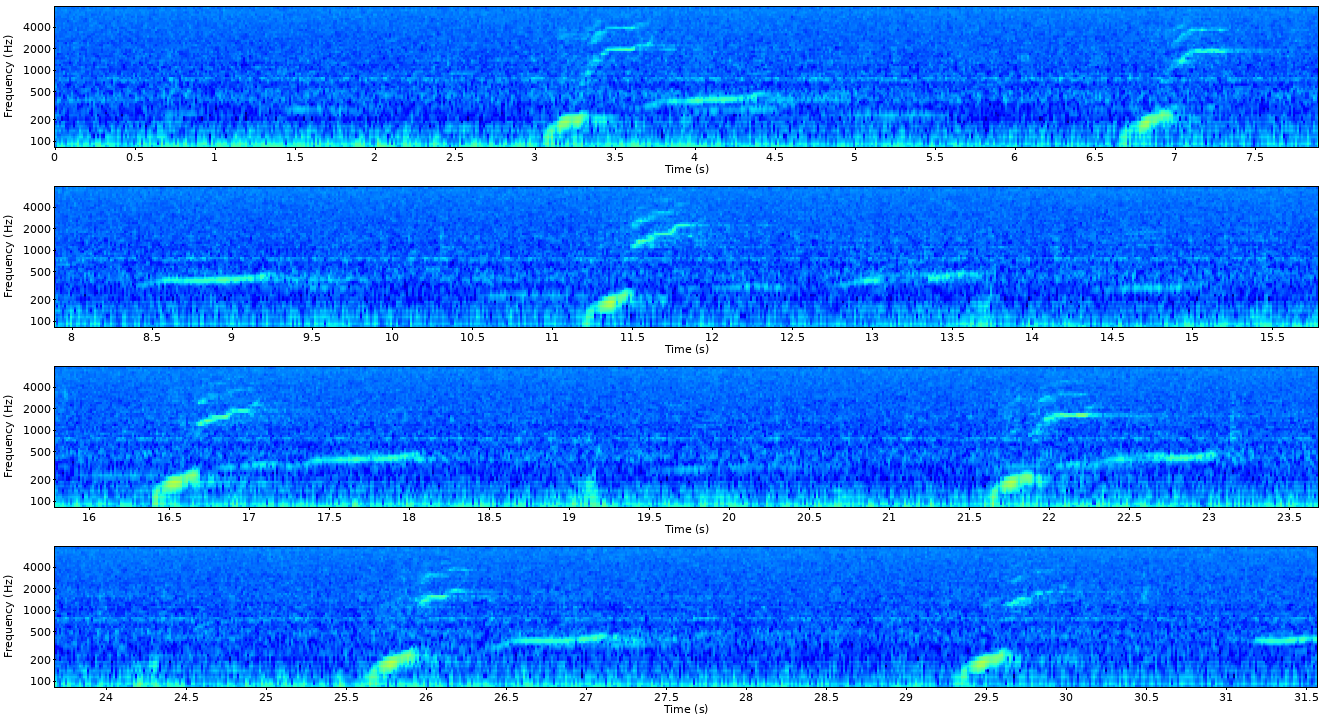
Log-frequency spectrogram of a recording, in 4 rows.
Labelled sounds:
3.4	3.8	humpback whale, 1.9 to 4.2 kHz
7.0	7.5	humpback whale, 0.99 to 3.8 kHz
11.5	12.0	humpback whale, 1.1 to 2.5 kHz
16.5	17.1	humpback whale, 1.2 to 2.0 kHz
21.9	22.3	humpback whale, 1.3 to 1.8 kHz
25.9	26.2	humpback whale, 1.2 to 1.7 kHz
29.6	29.8	humpback whale, 1.1 to 1.6 kHz

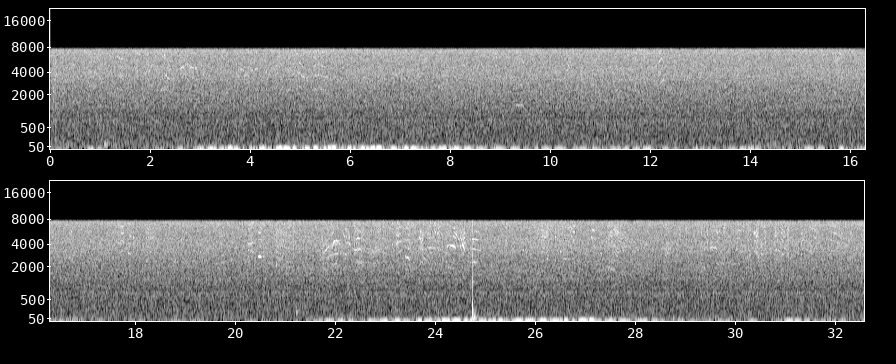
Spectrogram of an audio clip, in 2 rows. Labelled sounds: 5.3	5.6	Pacific white-sided dolphin, 3.4 to 3.8 kHz
21.9	22.1	Pacific white-sided dolphin, 2.8 to 3.1 kHz
27.3	27.6	Pacific white-sided dolphin, 1.7 to 2.1 kHz

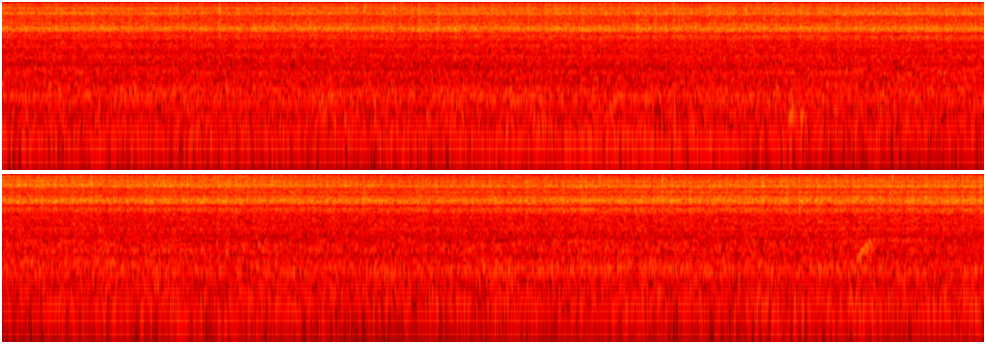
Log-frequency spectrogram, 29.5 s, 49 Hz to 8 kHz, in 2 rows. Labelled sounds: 27.8	28.1	humpback whale, 1.1 to 1.2 kHz

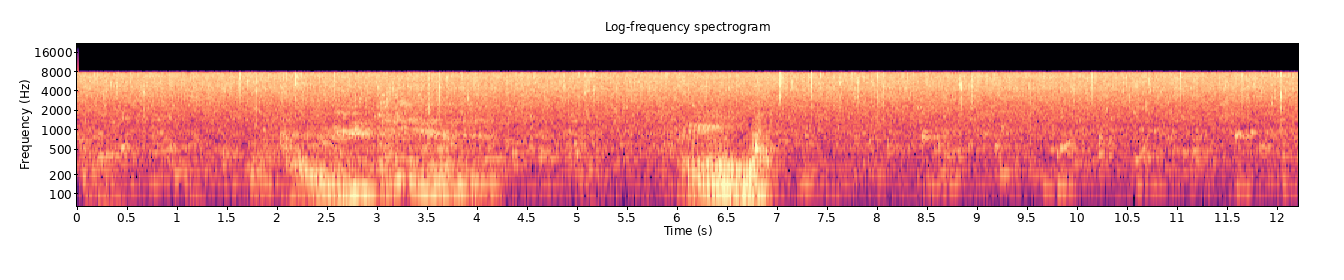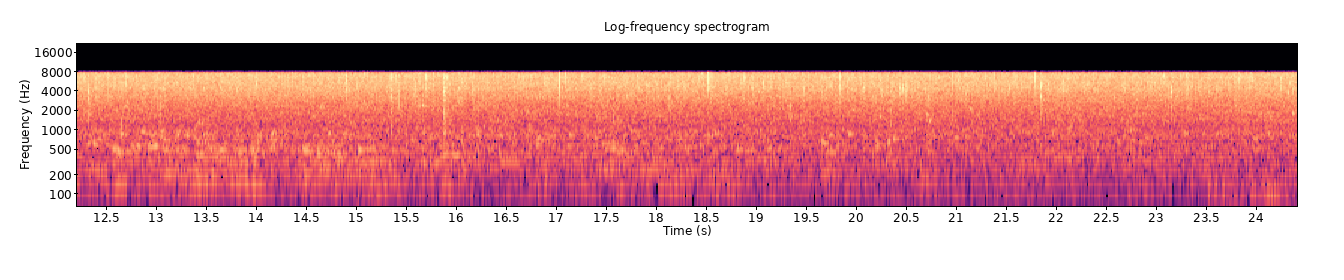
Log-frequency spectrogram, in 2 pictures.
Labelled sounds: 2.5	3.3	humpback whale, 0.81 to 1.4 kHz
6.1	6.5	humpback whale, 0.91 to 1.3 kHz
11.6	11.8	humpback whale, 0.78 to 1.0 kHz

